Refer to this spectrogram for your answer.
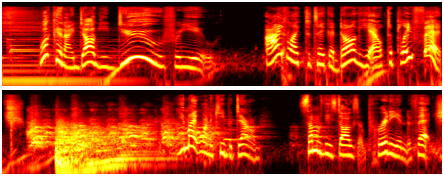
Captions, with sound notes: What can I doggy do for you? I'd like to take a doggy out to play fetch. [barking] You might want to keep it down. Some of these dogs are pretty into fetch.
